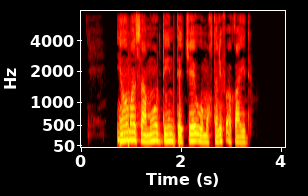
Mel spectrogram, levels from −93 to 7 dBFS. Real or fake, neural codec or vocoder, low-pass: fake; vocoder, 44.1 kHz, 128 mel bands every 512 samples, BigVGAN v2; 7.2 kHz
